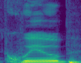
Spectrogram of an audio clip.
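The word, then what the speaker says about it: Q.U.B.E.: Am I supposed to say Q-U-B-E? Or just... It's pronounced Cube.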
